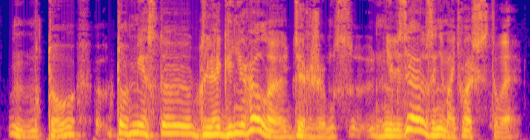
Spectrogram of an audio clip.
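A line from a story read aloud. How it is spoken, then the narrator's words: Mumbling, babbling. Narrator (Russian): пролепетал небритый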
